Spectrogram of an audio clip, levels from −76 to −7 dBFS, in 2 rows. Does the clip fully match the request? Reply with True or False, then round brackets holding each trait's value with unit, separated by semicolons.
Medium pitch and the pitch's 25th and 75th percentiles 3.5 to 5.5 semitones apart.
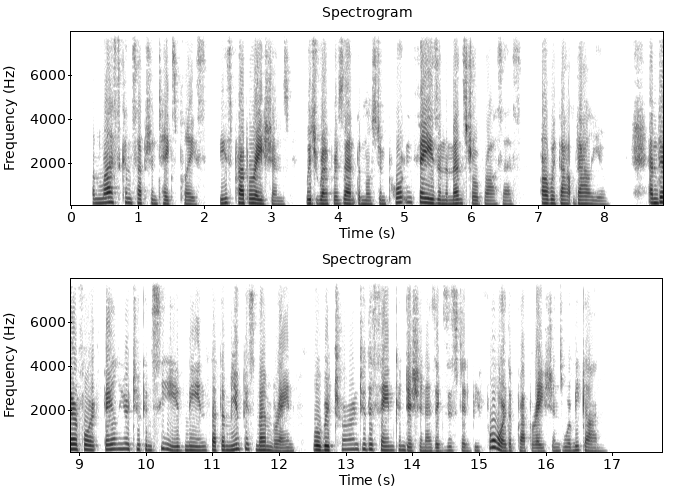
True (175 Hz; 4.0 semitones)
